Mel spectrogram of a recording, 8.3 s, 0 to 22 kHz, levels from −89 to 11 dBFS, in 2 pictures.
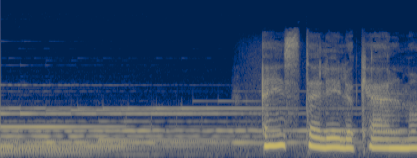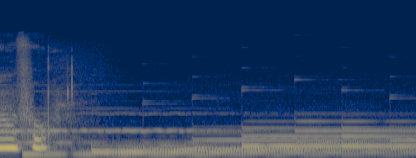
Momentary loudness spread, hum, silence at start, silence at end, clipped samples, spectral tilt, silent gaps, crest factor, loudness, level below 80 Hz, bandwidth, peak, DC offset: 17 LU; none; 0 s; 0 s; under 0.1%; -6 dB/octave; none; 18 dB; -22 LUFS; -46 dBFS; 11 kHz; -4 dBFS; under 0.1%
